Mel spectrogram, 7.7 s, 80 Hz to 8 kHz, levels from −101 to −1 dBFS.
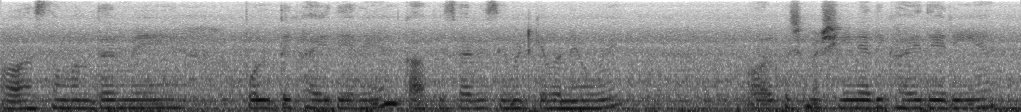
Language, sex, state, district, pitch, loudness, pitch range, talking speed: Hindi, female, Uttar Pradesh, Budaun, 185 Hz, -15 LUFS, 175-195 Hz, 165 wpm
